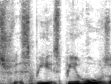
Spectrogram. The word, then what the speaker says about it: Spirou: Wie spricht man denn aus? Spirou, so französisch.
